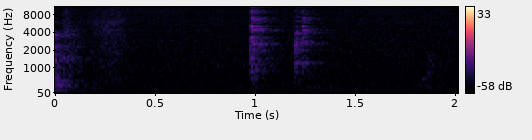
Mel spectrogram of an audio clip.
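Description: Near silence: room tone, with a faint click about a second in and a weaker one just after.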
